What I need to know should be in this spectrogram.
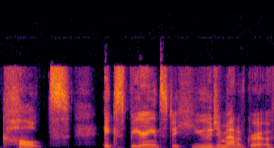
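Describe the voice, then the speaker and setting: Speaking with an American accent, a woman uses a fairly low pitch and lively intonation at a moderate pace. The background is quiet. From United States. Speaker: podcast host. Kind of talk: podcast interview; reading a guest bio.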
